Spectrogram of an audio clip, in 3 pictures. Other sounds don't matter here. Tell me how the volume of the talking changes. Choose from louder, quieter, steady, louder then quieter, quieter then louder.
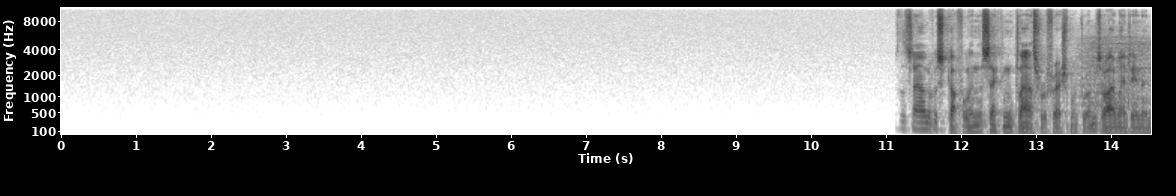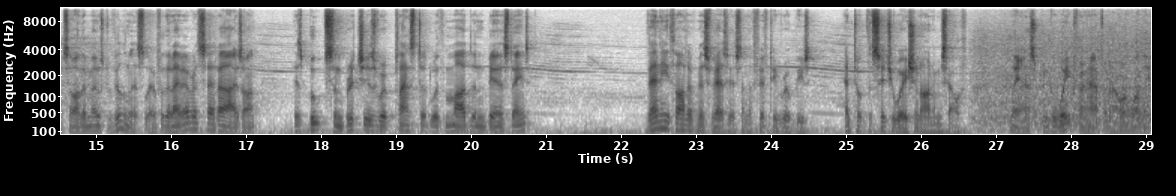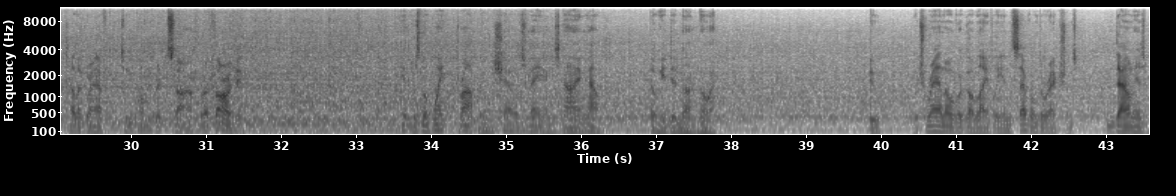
steady.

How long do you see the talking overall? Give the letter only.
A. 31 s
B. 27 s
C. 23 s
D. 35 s
B.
